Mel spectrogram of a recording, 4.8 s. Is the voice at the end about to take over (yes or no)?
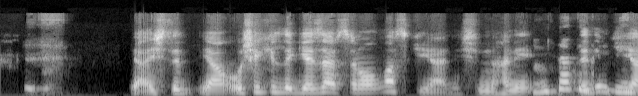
no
